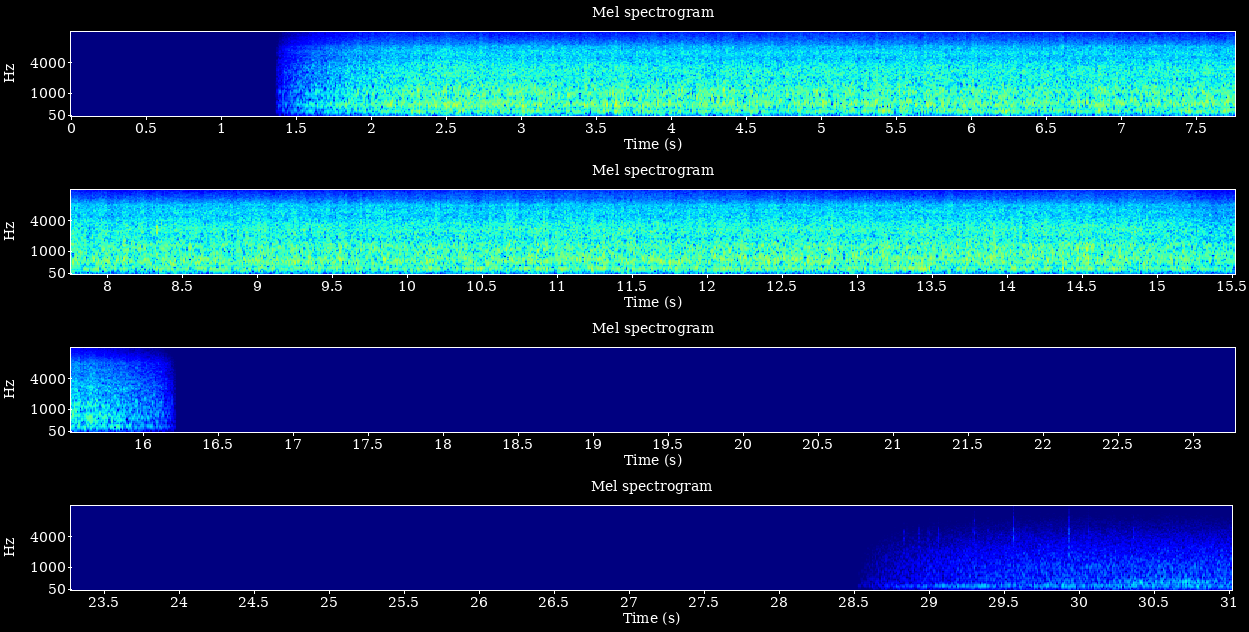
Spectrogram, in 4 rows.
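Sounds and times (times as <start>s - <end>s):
waterfall rushing: 1.4s - 16.2s.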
